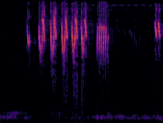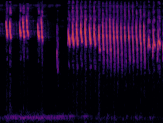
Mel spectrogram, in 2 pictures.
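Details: Lively Javan bush lark song, a clear recording meant to lure and tutor other birds. Separate groups of bright chirps with short gaps lead into a fast, steady trill of high, even notes. A soft low hum runs beneath.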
